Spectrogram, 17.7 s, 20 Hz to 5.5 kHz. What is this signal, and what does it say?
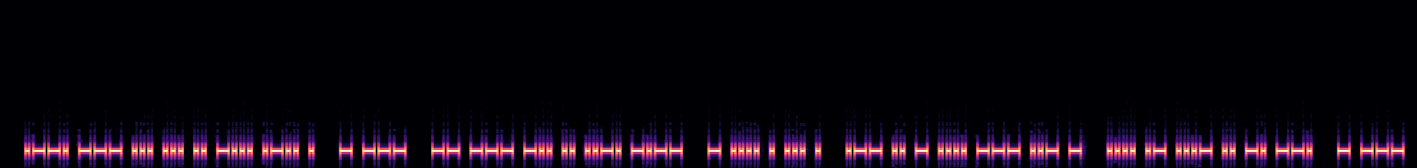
Morse code, heard as a keyed tone, about 25 wpm, 600 Hz. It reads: POSSIBLE TO MODIFY THESE WITHOUT HAVING TO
